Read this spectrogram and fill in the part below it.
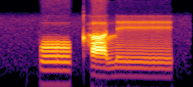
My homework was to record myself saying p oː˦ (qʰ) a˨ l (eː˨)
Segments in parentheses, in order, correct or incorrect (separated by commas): incorrect, correct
